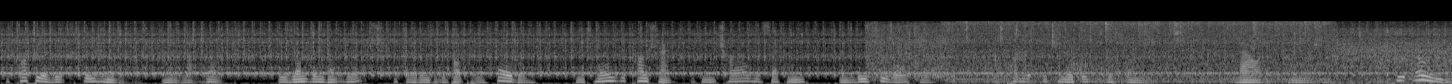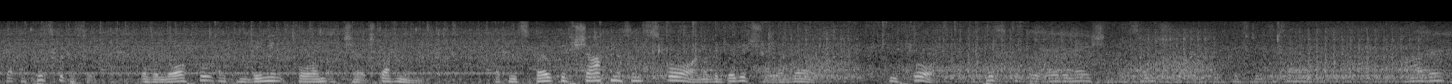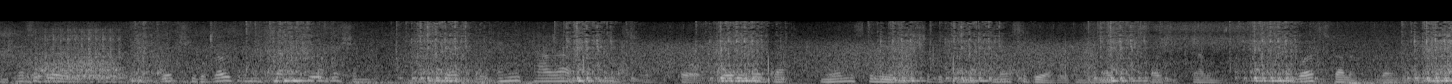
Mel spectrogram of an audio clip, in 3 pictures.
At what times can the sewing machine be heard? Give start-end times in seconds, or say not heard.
0.0-43.5.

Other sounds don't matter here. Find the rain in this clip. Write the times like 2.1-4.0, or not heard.
8.7-43.4.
